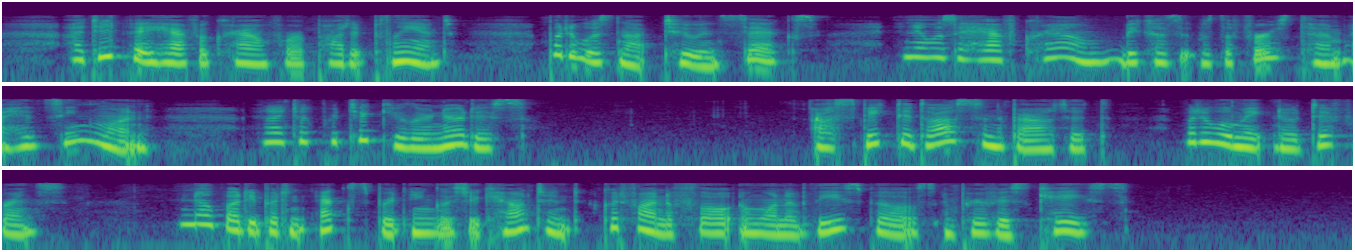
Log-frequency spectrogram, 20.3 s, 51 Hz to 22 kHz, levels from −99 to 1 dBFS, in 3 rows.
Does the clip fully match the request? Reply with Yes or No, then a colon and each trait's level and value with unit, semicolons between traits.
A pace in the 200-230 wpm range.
Yes: fast, 205 wpm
